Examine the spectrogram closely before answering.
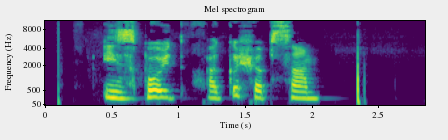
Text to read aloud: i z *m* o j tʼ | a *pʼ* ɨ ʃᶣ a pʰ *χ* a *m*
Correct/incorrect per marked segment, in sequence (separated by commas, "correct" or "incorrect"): incorrect, incorrect, incorrect, correct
